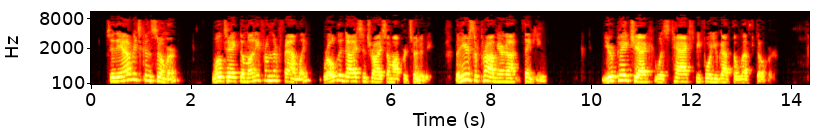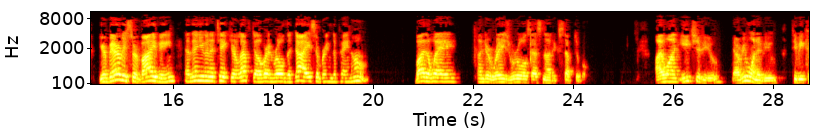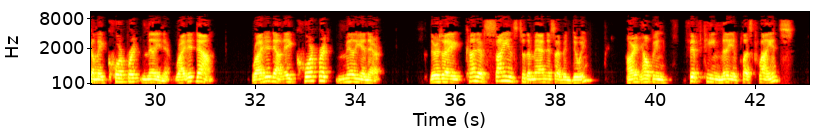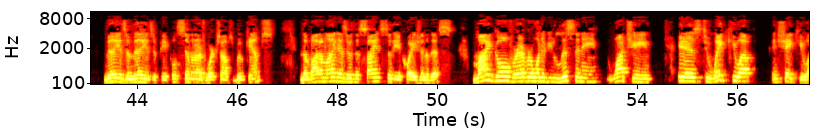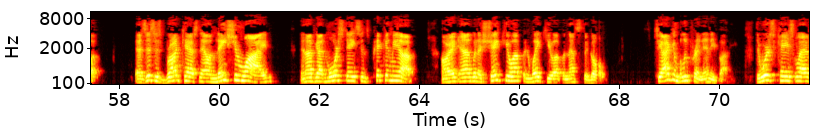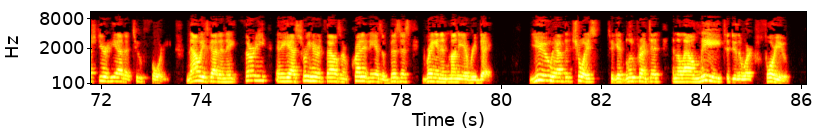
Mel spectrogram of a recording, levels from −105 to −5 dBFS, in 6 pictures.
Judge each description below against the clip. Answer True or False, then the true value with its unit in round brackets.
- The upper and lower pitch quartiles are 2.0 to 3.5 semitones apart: False (4.3 semitones)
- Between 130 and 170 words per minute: True (155 wpm)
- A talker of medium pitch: True (175 Hz)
